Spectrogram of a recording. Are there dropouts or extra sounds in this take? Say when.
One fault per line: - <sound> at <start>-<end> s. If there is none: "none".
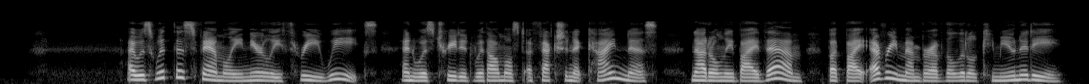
none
